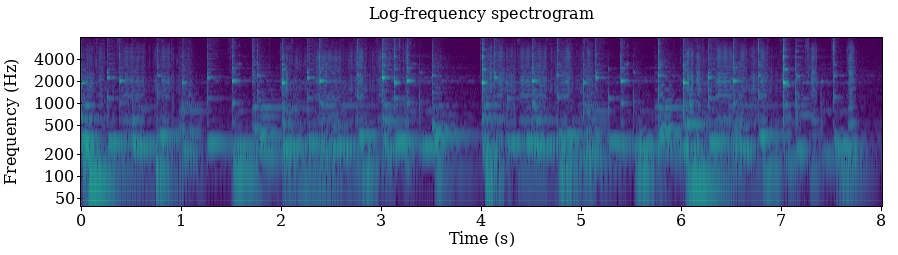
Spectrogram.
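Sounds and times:
classic xylophone: 0.0s - 7.9s.

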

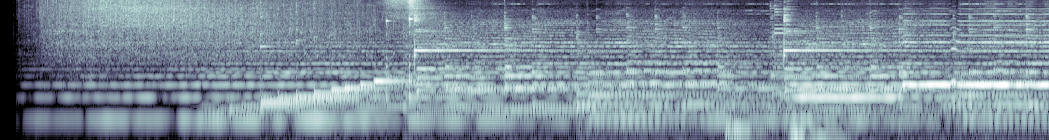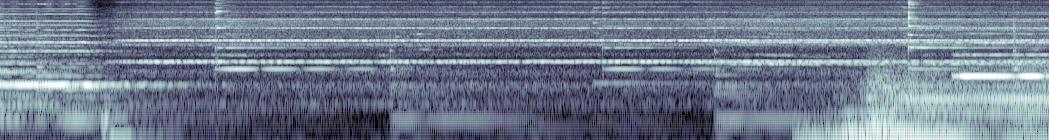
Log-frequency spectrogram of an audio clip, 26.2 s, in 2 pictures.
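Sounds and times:
music stem: 2.8s - 13.7s, 23.0s - 26.2s.

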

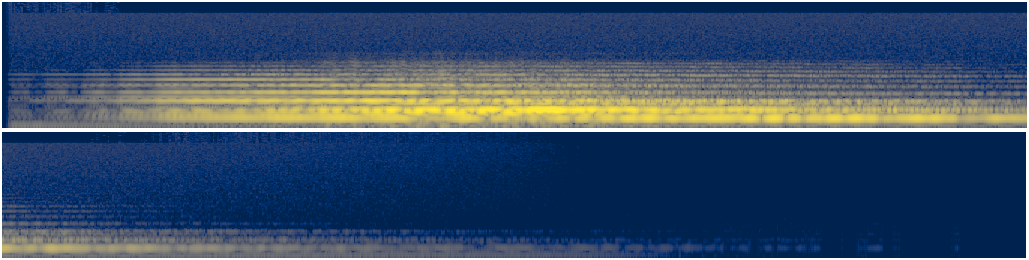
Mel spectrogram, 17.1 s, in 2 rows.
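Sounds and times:
pleasant guitar playing: 0.7s - 9.6s.

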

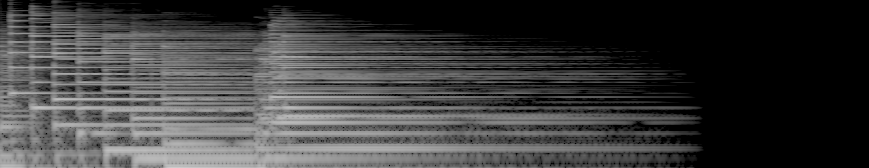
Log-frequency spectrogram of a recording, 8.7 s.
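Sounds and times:
instrumental music: 0.0s - 6.6s.

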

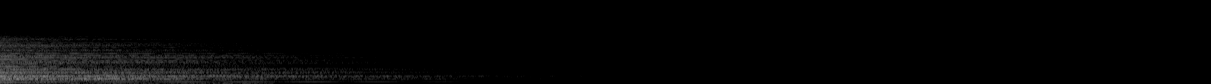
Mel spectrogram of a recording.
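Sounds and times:
orchestral music: 0.0s - 2.2s.

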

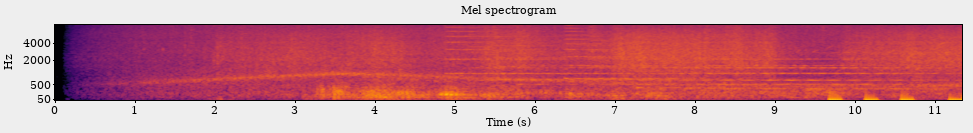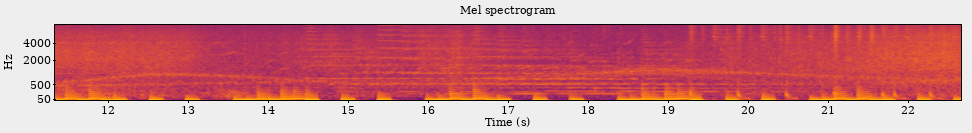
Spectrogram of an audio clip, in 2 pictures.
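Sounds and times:
rain: 0.1s - 22.6s
surf: 1.4s - 22.6s.

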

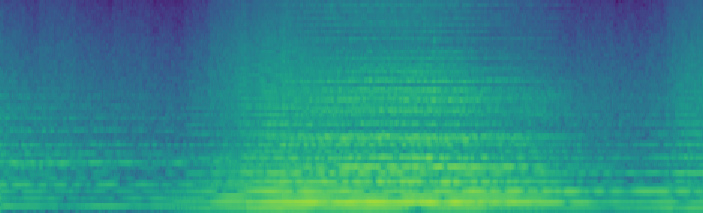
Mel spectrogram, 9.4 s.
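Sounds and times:
string loop: 2.8s - 9.1s.

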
